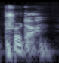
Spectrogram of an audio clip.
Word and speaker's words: Prudhoe: It's spelled Prudhoe. They call it Prudha.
